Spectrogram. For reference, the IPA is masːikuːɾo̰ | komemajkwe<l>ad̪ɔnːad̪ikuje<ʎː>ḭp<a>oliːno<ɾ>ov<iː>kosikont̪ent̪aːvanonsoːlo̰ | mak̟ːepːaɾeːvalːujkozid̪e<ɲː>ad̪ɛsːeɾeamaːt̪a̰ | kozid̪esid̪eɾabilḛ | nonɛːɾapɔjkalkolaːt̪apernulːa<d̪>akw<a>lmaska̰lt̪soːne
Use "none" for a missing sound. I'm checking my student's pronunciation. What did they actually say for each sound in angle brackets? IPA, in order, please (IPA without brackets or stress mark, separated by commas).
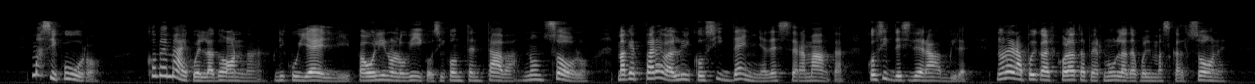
lː, ʎː, a, l, iː, ɲː, d̪, e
